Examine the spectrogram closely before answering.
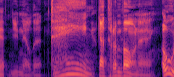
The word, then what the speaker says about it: Catrambone: Catrambone. Oh, it's Italian. Yeah, Catrambone.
